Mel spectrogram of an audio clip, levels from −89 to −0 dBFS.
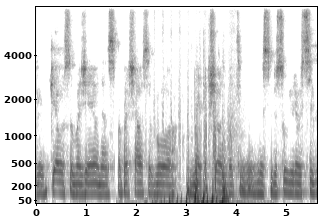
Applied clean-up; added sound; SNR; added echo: none; Dog; -4 dB; none.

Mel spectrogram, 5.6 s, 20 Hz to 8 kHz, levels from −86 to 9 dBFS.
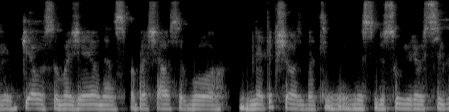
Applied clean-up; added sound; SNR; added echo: none; none; none; none.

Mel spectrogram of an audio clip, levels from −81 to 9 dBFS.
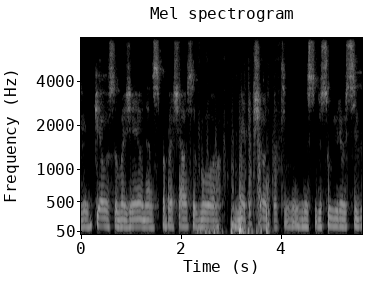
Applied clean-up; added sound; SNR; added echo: neural mask model RNNoise.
